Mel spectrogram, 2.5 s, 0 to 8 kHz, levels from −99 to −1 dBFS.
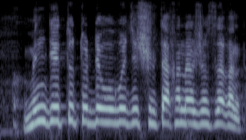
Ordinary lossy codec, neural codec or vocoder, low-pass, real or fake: none; codec, 16 kHz, 16 kbps, FreqCodec, larger model; none; fake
